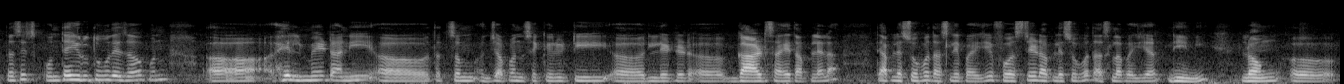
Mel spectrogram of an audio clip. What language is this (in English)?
Marathi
